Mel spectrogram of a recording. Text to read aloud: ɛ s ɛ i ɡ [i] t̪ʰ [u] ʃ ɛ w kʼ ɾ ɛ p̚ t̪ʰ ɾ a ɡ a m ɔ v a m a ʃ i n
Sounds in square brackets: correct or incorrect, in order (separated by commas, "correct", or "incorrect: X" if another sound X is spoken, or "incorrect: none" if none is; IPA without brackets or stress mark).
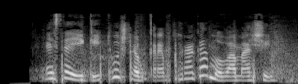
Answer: correct, correct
